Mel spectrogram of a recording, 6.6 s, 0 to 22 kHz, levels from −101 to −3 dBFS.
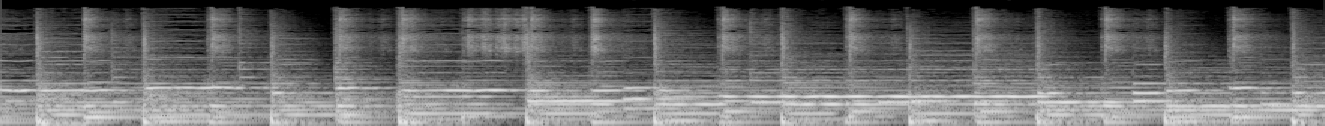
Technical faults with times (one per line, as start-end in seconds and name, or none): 0.41 damaged data in a compressed stream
